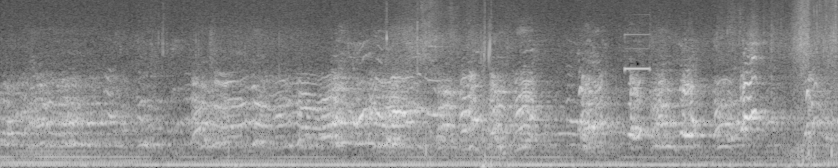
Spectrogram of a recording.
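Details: Pack of hounds chasing deer at St Helena, South Carolina, giving continuous excited bays and yelping cries that swell in the middle. Several dogs overlap above a steady low engine drone.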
